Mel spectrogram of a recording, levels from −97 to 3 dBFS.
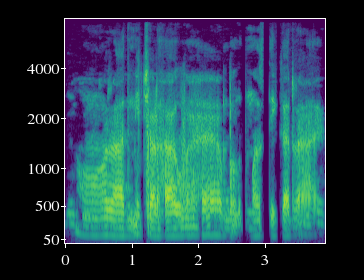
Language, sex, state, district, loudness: Hindi, male, Bihar, Jamui, -17 LUFS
